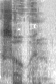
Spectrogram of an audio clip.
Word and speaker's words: Samhain: Пишется и известен у нас под названием Samhain, но на самом деле произносится как Sowen.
